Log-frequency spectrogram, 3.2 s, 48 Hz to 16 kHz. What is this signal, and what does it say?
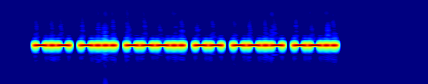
Morse code, heard as a keyed tone, about 35 wpm, 700 Hz. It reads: KB8MQZ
